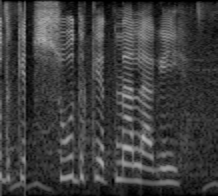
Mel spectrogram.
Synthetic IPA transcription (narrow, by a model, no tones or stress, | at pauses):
d̪ʱksud̪ʱkɪt̪nãːləɡiː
